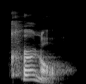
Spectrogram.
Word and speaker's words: colonel: And this word has the same pronunciation. But this one makes sense. Kernel. A kernel is a countable piece of corn. This is 1 kernel of corn. Same pronunciation for kernel.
